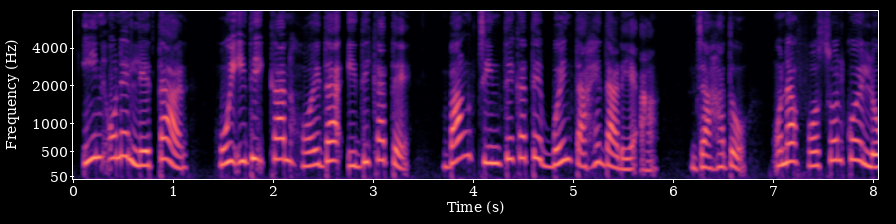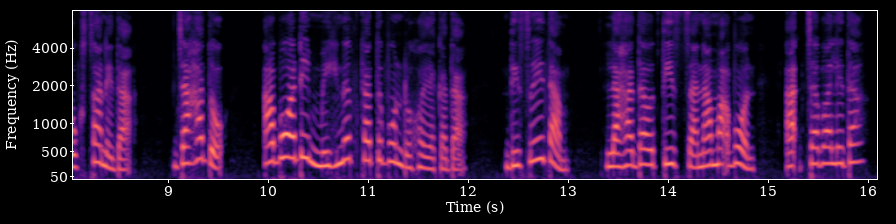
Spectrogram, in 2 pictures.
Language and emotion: Santali, fearful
